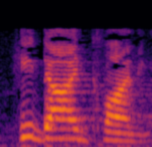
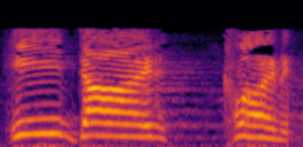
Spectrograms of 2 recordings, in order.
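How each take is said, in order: First: Said in the usual way. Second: Slow, weighty reading; solemn epitaph. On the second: Shown as a demonstration. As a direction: read the grave words slowly. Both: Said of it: "it says simply this".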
